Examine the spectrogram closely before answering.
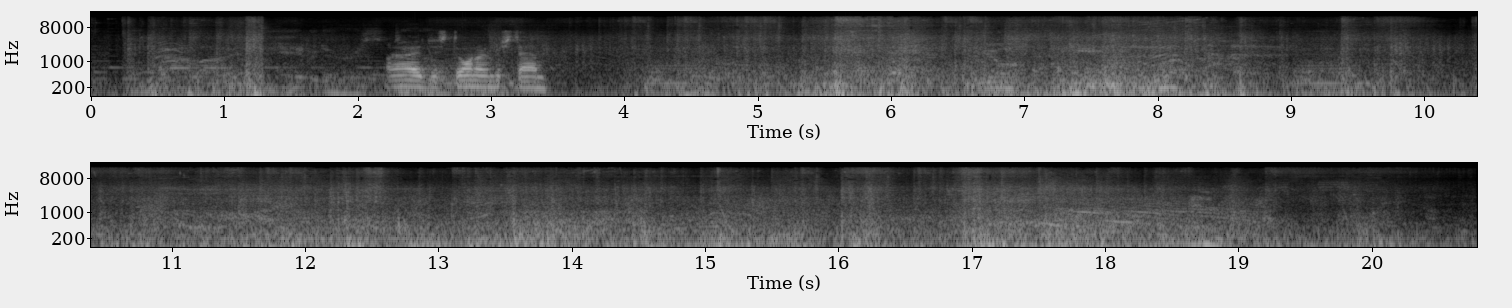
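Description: Magic blasts and clashing weapon blows ring out in a busy fight.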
